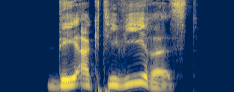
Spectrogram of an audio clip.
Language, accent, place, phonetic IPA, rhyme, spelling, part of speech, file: German, Germany, Berlin, [deʔaktiˈviːʁəst], -iːʁəst, deaktivierest, verb, De-deaktivierest.ogg
- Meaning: second-person singular subjunctive I of deaktivieren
